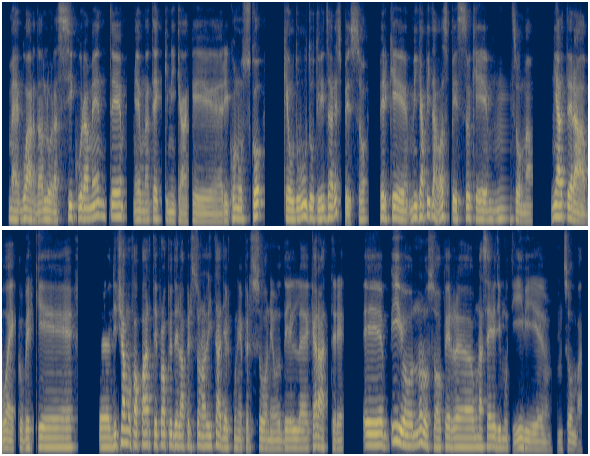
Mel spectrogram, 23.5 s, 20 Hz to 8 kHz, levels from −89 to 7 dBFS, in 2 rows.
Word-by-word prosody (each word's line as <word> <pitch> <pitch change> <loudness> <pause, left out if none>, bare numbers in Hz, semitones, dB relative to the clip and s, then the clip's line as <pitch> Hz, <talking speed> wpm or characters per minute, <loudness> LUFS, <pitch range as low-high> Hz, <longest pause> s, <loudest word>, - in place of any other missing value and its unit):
Beh, 120 -2 0
guarda, 120 -4 0
allora, 115 -2 0
sicuramente 150 +6 +1
è 115 +2 -3
una 115 -1 -2
tecnica 115 -5 -3
che 95 -2 -2
riconosco, 130 - +1 0.4
che 135 - -1
ho 125 -1 +5
dovuto 140 +4 +3
utilizzare 135 +6 +1
spesso, 120 - -4 0.2
perché 130 -4 +2
mi 145 +5 +1
capitava 160 +2 +1
spesso 135 -3 -1
che, 120 -4 0
mhmm, 120 +3 -5
insomma 105 -5 -3 0.4
mi 155 +1 +4
alteravo, 115 -9 +4
ecco, 110 +1 -2
perché, 125 +1 0 0.5
uhm, 125 0 +3
diciamo 170 +7 +2
fa 150 -2 +2
parte 155 -1 +1
proprio 150 0 0
della 140 -1 +1
personalità 135 +1 -1
di 120 - -2
alcune 120 -1 -5
persone, 115 -1 -4
o 105 +1 -3
del 115 +1 -1
carattere. 115 -5 -2 0.4
Ehm, 150 -1 +4
io 170 -8 +5
non 150 +6 0
lo 155 -4 +3
so, 120 -3 -4
per 130 0 -1
una 125 0 +1
serie 130 +1 0
di 120 -1 -1
motivi, 110 -2 -3
uhm, 95 -2 -9
insomma 100 -3 -7
125 Hz, 130 wpm, -22 LUFS, 115-145 Hz, 0.5 s, ho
